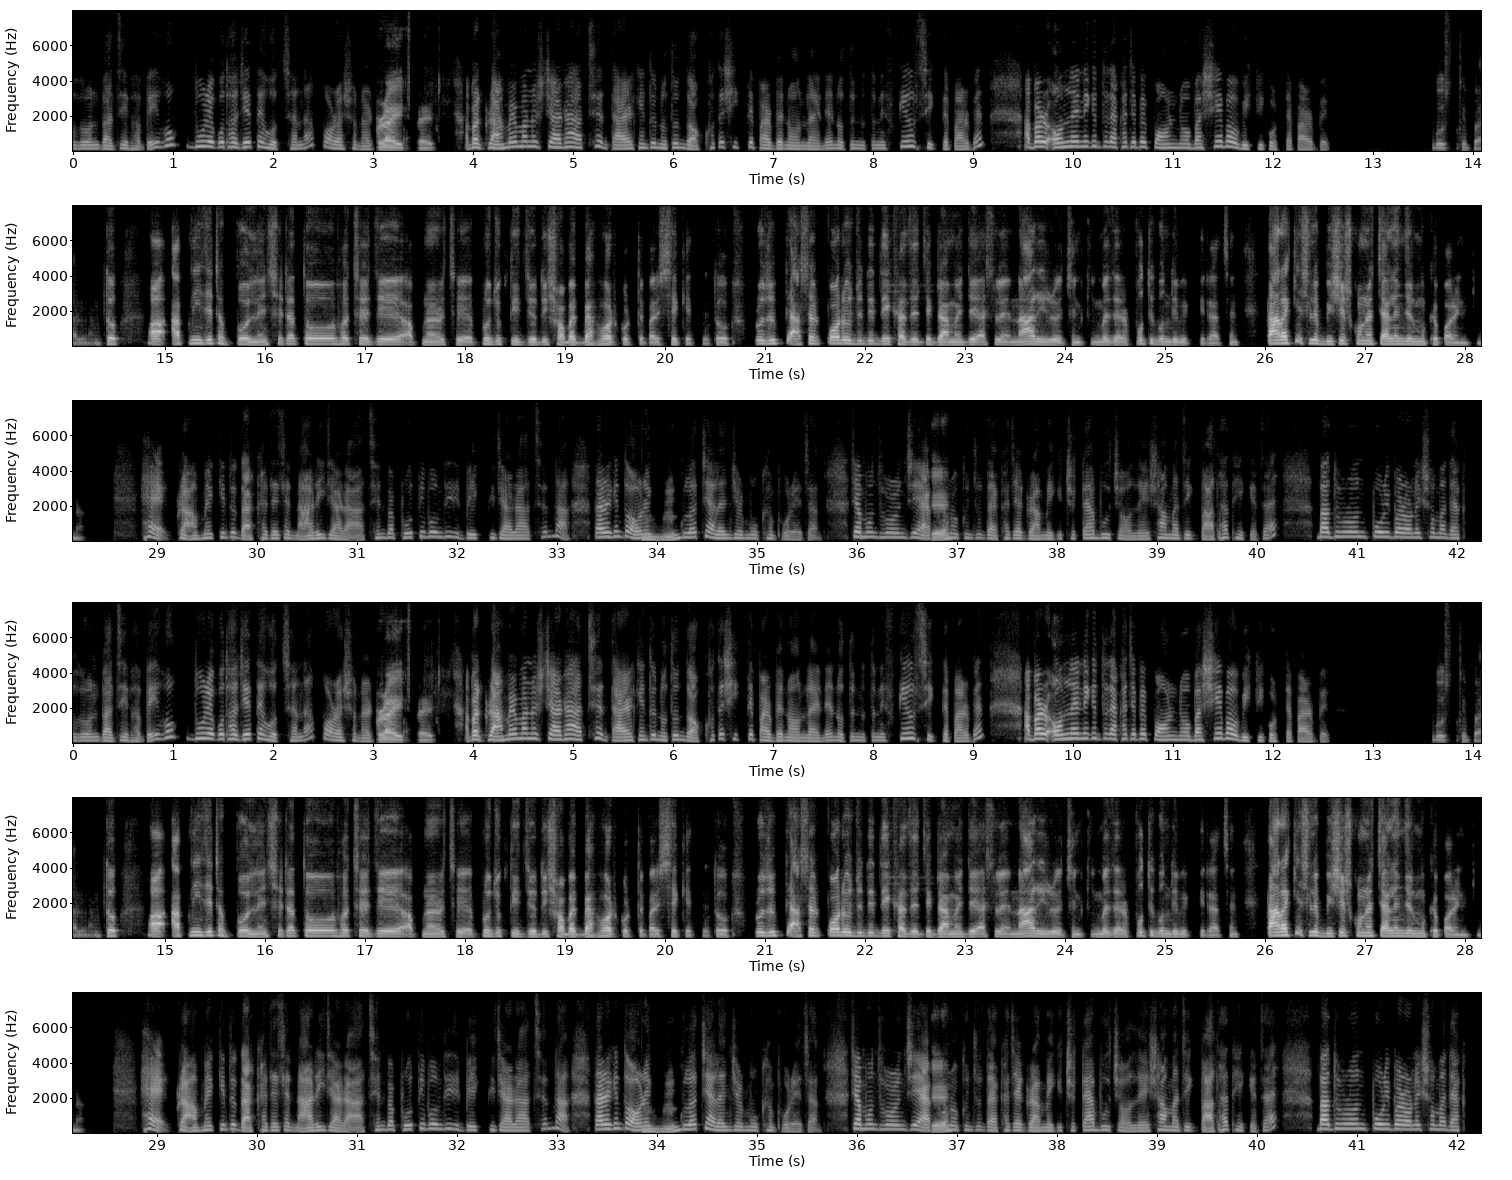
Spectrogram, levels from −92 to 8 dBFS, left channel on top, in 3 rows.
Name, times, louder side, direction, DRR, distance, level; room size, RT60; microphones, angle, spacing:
voice 1, 0.0-3.0 3.8-12.6 28.6-34.0 34.2-42.1, right 3 dB, 45° right, 1.1 m, -34 dB
voice 2, 3.0-3.6 13.6-13.7 14.0-14.5 14.8-20.1 20.5-20.6 20.9-25.7 26.0-28.3 33.9-34.2 36.8-37.0, right 1 dB, 10° right, 2.0 m, -27 dB
open air
head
